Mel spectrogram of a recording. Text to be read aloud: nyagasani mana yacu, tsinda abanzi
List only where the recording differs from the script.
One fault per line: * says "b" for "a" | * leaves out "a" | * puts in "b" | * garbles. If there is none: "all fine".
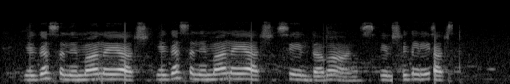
* puts in "nyagasani mana yacu"
* garbles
